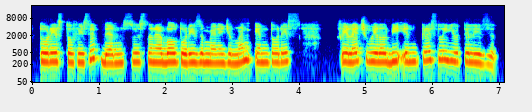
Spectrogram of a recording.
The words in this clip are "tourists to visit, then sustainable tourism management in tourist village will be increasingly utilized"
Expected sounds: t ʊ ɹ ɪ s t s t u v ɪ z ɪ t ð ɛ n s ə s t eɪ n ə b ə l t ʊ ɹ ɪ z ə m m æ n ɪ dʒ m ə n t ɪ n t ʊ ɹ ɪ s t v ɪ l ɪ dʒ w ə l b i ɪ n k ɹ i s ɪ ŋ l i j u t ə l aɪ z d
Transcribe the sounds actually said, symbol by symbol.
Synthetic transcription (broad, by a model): t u ɹ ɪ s s t u f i s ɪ t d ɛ n s ə s t eɪ n ə b ə l t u ɹ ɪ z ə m m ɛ n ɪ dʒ m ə n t ɪ n t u ɹ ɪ s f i l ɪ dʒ w ə l b i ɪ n k ɹ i s l i j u t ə l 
